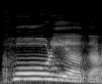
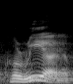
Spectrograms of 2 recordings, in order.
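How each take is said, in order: First: The stress is on the first syllable. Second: The stress is on the second syllable. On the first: The speaker calls it wrong. "코리아가 아니라" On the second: The speaker calls it right. "여기가 아니라 여기 와요"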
